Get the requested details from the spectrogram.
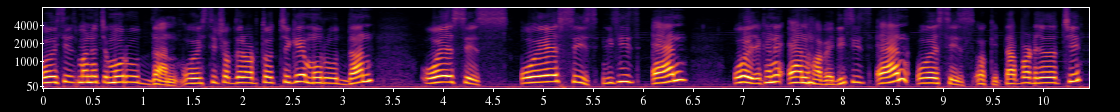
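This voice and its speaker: A man with a Bangladeshi accent gives an English lesson in a high, mellow voice, reading each example slowly before explaining it. His voice is smooth and clear. The recording is dry but dull and lo-fi. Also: no echo. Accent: Bangladeshi Bengali. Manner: slow, deliberate reading of example sentences, then explaining. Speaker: English tutor.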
